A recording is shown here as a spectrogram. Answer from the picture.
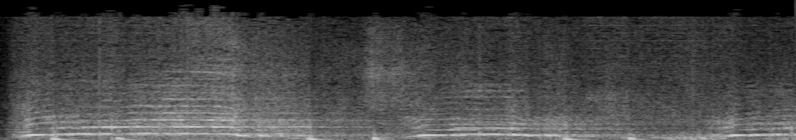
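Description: A bull being slaughtered in a spectacle for spectators' entertainment cries out in loud, drawn-out, strained bellows. There are three long harmonic wails that swell and sag in pitch, with dull low thumps between them and a constant murmur beneath.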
